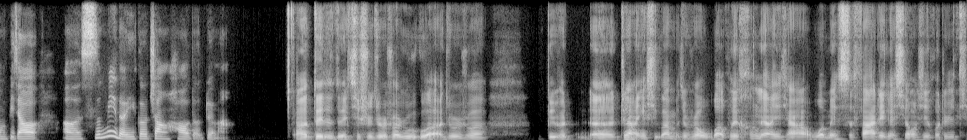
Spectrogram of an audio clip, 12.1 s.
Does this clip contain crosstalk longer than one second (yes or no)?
no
